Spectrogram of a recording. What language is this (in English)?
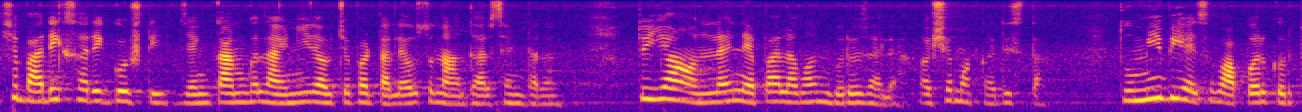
Konkani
